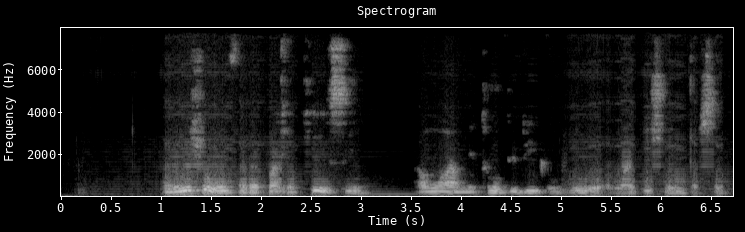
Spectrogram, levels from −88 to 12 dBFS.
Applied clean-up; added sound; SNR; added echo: neural separator model SepFormer DNS4.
